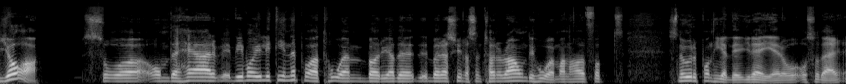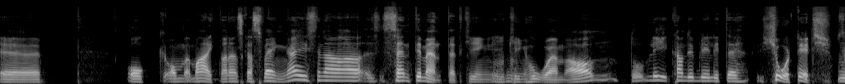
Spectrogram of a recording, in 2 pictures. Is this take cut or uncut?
uncut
